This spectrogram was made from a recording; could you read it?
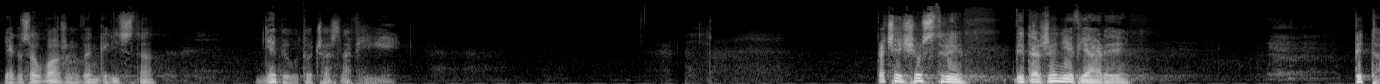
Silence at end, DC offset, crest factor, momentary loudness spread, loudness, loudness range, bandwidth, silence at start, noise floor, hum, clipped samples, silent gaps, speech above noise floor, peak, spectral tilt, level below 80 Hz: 0 s; under 0.1%; 18 dB; 20 LU; -16 LUFS; 14 LU; 16.5 kHz; 0.05 s; -54 dBFS; none; under 0.1%; none; 39 dB; -2 dBFS; -5.5 dB/octave; -34 dBFS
